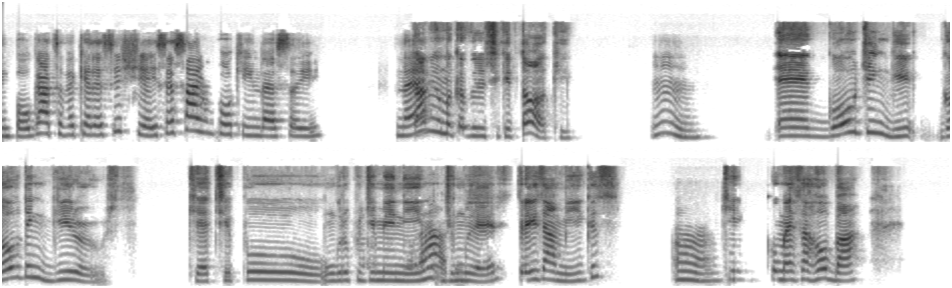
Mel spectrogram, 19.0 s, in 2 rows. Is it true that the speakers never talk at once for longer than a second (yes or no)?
no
